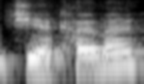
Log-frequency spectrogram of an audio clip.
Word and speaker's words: Giacomo: Google Sheet formula from, was it Giacomo? Is that how you pronounce it, Scott? Yeah, Giacomo.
